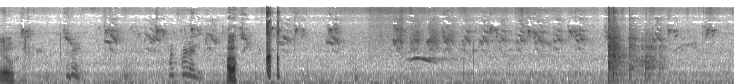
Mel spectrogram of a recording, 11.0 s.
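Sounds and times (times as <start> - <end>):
small birds chirping: 0.0 - 11.0
arched bird call: 3.9 - 4.5, 5.9 - 7.2.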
